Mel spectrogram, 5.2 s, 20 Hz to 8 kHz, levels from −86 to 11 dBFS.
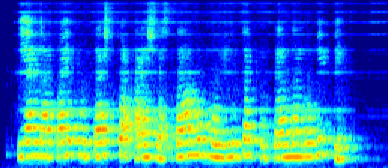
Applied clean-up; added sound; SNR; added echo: neural separator model SepFormer DNS4.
